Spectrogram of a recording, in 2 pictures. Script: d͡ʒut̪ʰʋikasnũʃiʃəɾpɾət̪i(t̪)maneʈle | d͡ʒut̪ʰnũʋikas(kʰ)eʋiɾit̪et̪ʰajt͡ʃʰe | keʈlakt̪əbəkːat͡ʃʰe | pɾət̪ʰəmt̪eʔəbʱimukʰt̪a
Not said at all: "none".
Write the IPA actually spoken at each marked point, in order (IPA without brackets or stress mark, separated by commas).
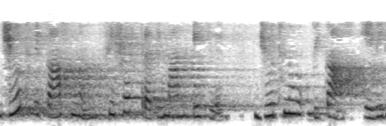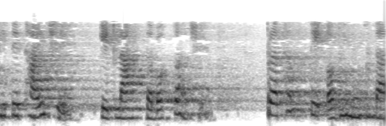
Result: none, k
